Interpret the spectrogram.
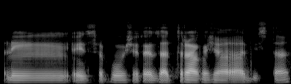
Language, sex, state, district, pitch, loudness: Konkani, male, Goa, North and South Goa, 100 Hz, -27 LUFS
